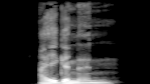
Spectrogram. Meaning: inflection of eigen: 1. strong genitive masculine/neuter singular 2. weak/mixed genitive/dative all-gender singular 3. strong/weak/mixed accusative masculine singular 4. strong dative plural
- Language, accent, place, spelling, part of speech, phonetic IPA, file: German, Germany, Berlin, eigenen, adjective, [ˈʔaɪɡn̩ən], De-eigenen.ogg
